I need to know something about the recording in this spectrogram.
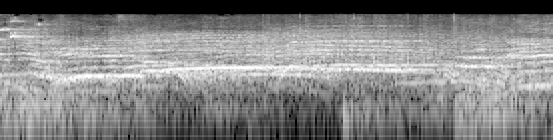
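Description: A basketball dribbling on a hardwood gym floor under overlapping shouts and cheers from spectators and young players.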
